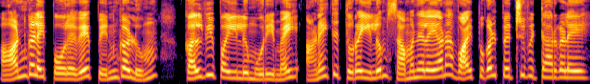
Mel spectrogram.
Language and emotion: Tamil, surprised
